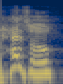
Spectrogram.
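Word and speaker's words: Hessle: She's the candidate, and I was told the pronunciation, Hull West and Hessel, Michelle Dewberry.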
